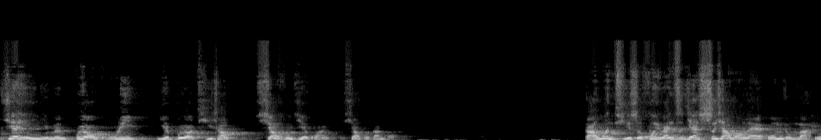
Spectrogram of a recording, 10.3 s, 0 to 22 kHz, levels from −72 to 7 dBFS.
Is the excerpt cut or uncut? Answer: uncut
